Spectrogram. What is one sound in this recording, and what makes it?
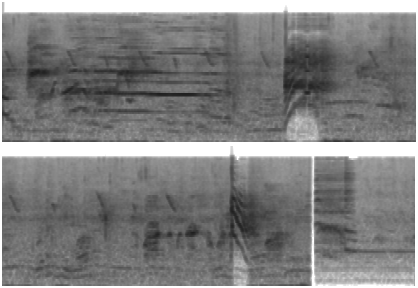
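A parrot squawks and screeches loudly.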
